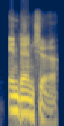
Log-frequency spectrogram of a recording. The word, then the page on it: indenture: British English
